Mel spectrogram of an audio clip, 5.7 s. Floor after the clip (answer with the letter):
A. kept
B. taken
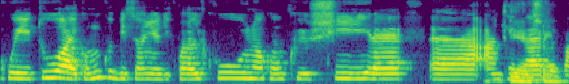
A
